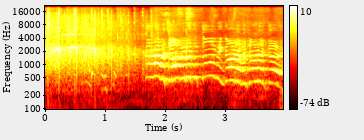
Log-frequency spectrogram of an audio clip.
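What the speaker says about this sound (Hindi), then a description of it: "आपने इनिश के लिए जोरदार ताली" Audience applause on a studio talk show fades out after about a second and a half, and a voice then speaks over the dying claps.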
